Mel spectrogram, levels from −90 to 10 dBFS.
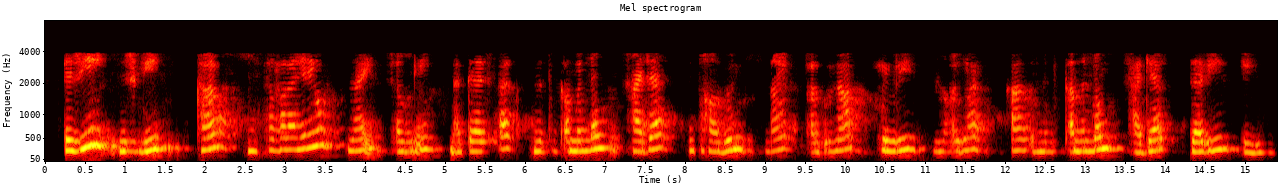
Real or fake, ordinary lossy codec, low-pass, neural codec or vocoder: fake; AAC, 16 kbps; 7.2 kHz; codec, 24 kHz, 1 kbps, SNAC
